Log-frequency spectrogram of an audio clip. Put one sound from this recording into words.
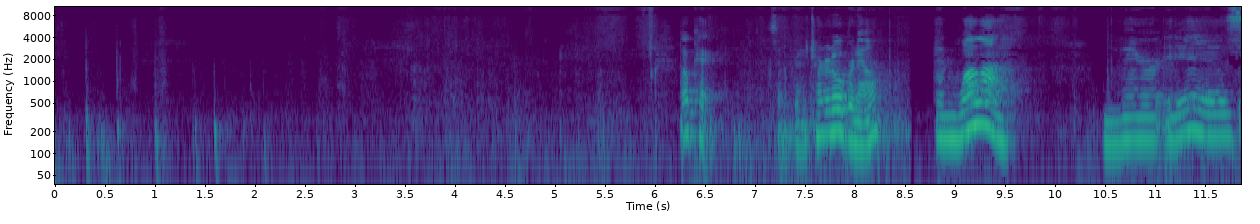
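Hands rub and pat a leather bag.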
